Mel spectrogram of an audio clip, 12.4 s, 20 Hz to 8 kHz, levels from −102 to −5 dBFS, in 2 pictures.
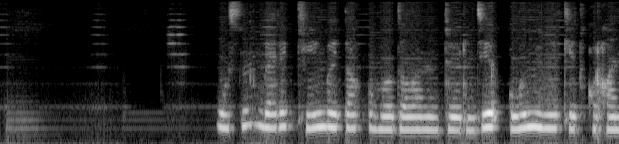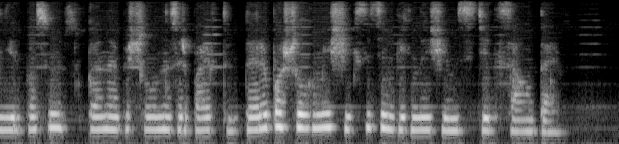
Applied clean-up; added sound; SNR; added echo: neural separator model SepFormer DNS4.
